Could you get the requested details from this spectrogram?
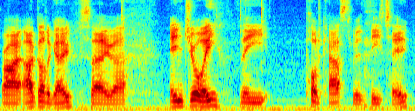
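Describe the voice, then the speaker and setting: A man taking part in a casual podcast from a garage, laid-back and speaking in brief, low-key remarks. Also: fairly even intonation, slow, bright, forceful tone. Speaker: podcast guest co-host. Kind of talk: casual chat. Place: home garage.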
